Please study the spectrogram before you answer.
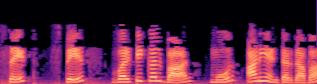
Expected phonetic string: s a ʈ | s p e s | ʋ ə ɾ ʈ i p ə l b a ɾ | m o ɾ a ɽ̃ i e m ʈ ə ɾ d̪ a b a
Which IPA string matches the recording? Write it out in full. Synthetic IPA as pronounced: s e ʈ | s p e s | ʋ ə ɾ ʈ i k ə l b a ɾ | m o ɾ a ɽ̃ i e ɳ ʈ ə ɾ d̪ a b a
